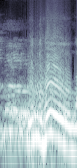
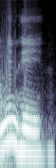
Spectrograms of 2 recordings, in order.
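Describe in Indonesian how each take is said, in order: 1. Kata ini berakhir dengan bunyi 'u'. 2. Kata ini berakhir dengan bunyi 'i'. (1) "Minhu, enggak minhi" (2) "enggak minhi"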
